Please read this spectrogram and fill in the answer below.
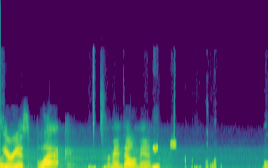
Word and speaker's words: Sirius: Cirrus versus Sirius. Yeah. It's Sirius.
